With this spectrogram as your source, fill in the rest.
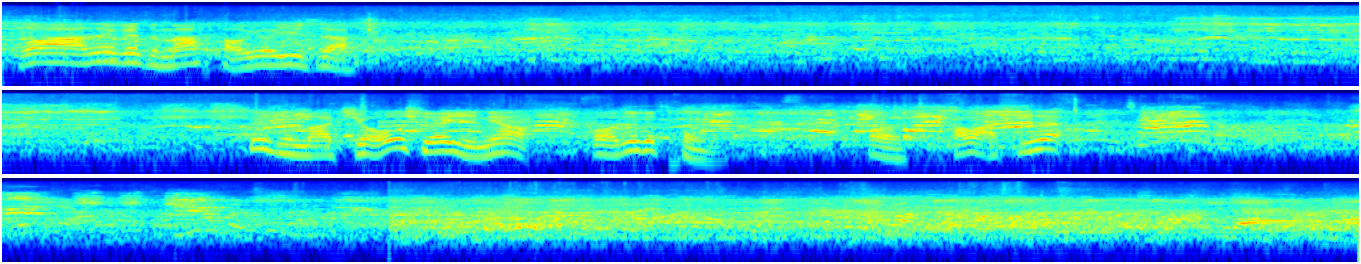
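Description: A crowd of people chatter and talk around.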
